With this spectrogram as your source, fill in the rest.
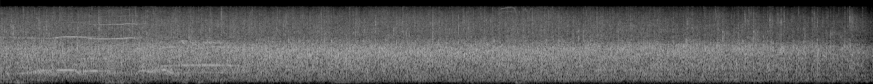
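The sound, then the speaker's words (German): Steady, sustained audience applause for Markus Fiedler, author of the film Die dunkle Seite der Wikipedia: a dense wash of many hands clapping at an even loudness throughout, with a few faint whistles or calls near the start and a slight fade at the end. “Ein Applaus für Markus Fiedler.”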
